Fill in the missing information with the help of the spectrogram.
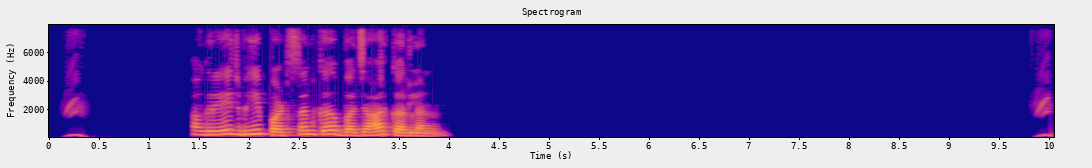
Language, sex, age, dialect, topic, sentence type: Bhojpuri, female, 36-40, Western, agriculture, statement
